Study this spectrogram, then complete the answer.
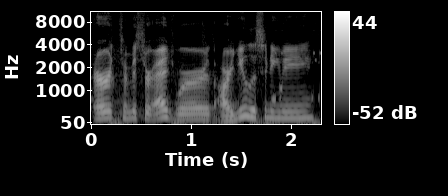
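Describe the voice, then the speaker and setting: A man's voice: high voice, fast, bright, forceful tone, soft background music, pitched above the performer's own voice. A man voicing a spirited young woman thief from a game, reading her lines raised and emphatic. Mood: indignant.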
